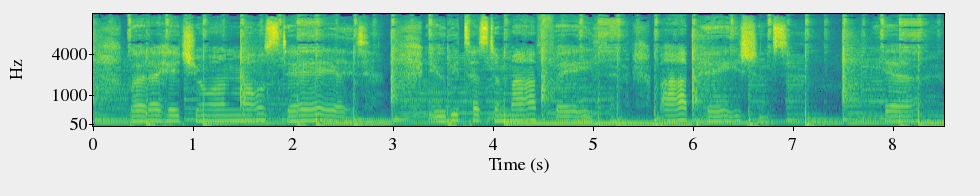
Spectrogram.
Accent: Durban, KwaZulu-Natal, South Africa; born there; now in Johannesburg, South Africa; I was born in Durban.

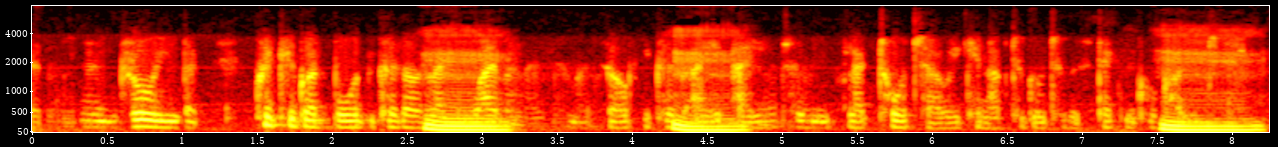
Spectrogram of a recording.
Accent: Klerksdorp, North West, South Africa; I was born and raised in Klerksdorp, which is a very small conservative town in the Northwest Province.

